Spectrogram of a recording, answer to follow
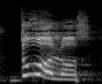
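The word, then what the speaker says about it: δοῦλος: Cuando el apóstol Pablo dice siervo, está utilizando una palabra griega que se que se pronuncia duolos y dúolos significa esclavo.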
